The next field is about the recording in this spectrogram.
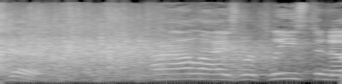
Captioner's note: applause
